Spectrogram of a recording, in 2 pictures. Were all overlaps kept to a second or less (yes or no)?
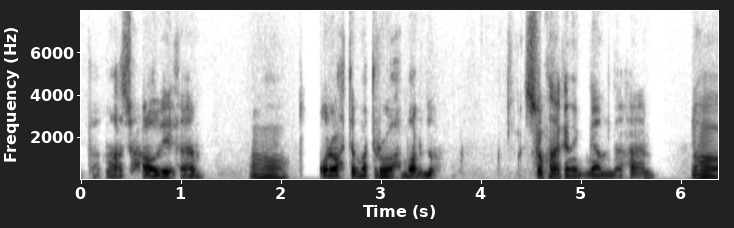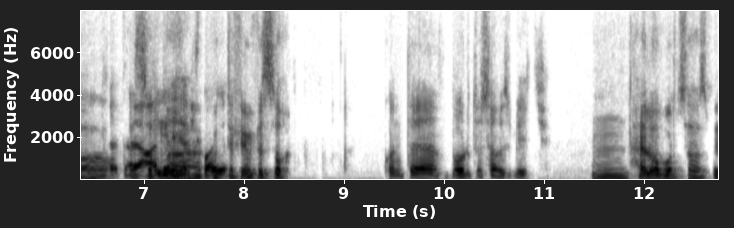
no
